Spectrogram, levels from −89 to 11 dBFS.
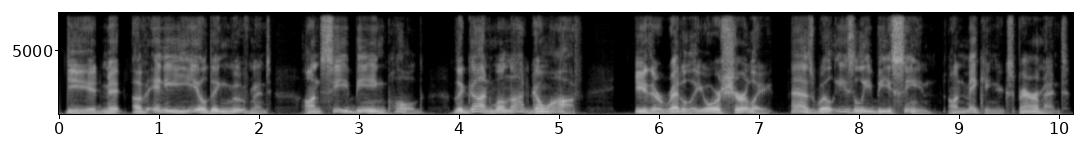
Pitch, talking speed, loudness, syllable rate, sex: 120 Hz, 170 wpm, -18 LUFS, 5.3 syllables/s, male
